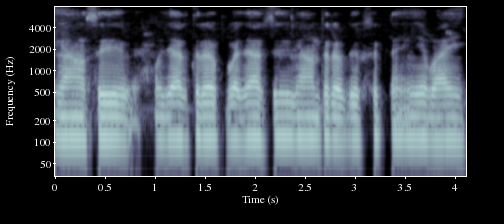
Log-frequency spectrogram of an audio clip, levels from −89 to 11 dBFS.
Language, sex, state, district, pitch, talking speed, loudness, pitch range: Hindi, male, Bihar, Araria, 115 Hz, 205 wpm, -15 LUFS, 115-120 Hz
